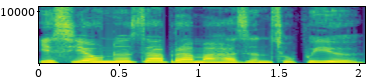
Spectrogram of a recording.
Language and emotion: Bodo, neutral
